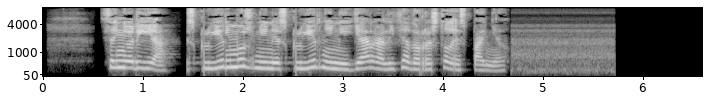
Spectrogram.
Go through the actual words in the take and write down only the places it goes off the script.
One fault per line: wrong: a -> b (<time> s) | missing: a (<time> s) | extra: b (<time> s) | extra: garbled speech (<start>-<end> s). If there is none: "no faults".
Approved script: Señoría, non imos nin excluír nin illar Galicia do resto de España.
wrong: non -> excluír (1.5 s)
